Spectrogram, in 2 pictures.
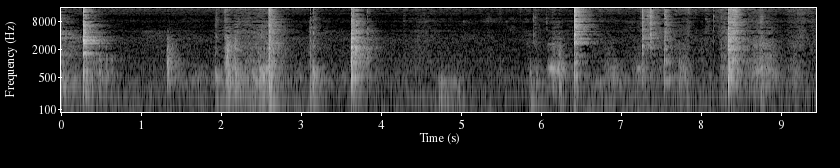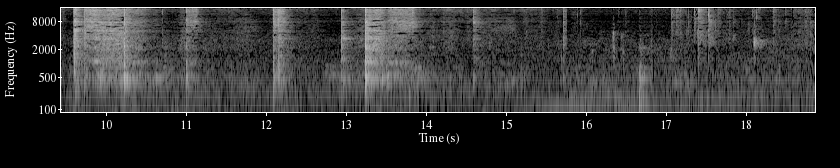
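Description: A series of clanks, clicks and rattles as the lid of a pressure cooker of varagu rice pongal is opened up close after three whistles, with irregular knocks and a brief low hiss near the end.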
